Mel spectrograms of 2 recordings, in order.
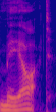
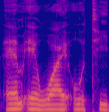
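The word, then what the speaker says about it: Mayotte: citizenship Ral in Gulf Indian Ocean island of mayot that's spelled m a y o t t mayot French okay says a spec of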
